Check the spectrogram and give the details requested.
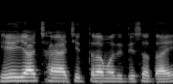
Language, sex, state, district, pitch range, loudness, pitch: Marathi, female, Maharashtra, Dhule, 140-160 Hz, -19 LUFS, 150 Hz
